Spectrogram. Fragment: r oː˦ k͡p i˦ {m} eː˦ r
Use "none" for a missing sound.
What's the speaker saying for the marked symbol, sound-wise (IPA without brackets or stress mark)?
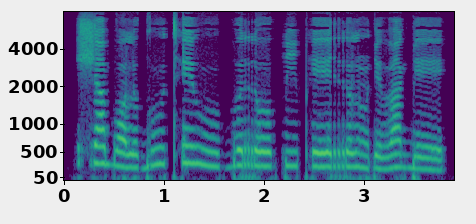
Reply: pʰ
